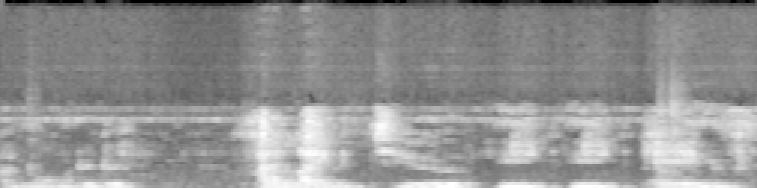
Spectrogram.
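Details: Client with severe expressive language delay and very limited speech, recorded before speech entrainment therapy while attempting a description task; non-fluent (expressive) aphasia.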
